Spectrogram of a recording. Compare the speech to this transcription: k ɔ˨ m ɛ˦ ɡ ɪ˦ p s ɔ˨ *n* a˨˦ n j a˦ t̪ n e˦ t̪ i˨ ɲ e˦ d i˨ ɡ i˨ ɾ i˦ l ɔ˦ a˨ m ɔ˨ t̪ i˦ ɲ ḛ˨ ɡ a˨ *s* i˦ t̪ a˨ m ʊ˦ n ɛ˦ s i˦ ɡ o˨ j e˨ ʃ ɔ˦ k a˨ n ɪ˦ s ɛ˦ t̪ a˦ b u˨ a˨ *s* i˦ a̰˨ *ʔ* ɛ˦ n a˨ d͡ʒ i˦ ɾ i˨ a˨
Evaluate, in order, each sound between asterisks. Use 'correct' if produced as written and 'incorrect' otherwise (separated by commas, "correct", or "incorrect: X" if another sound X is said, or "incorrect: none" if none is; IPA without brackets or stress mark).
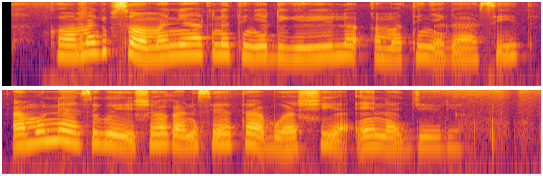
incorrect: m, correct, incorrect: ʃ, correct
